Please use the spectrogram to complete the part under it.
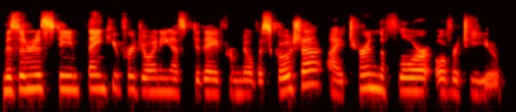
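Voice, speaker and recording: A woman's voice: medium pitch, moderate pace, a bit bright. A woman moderating a virtual event, giving a polished scripted introduction of the next speaker over a video call.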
